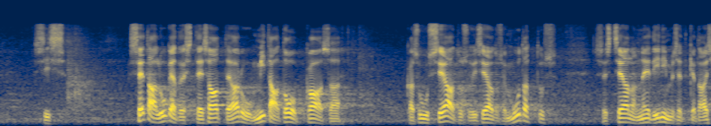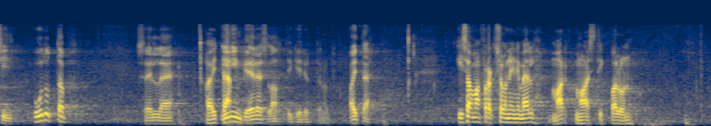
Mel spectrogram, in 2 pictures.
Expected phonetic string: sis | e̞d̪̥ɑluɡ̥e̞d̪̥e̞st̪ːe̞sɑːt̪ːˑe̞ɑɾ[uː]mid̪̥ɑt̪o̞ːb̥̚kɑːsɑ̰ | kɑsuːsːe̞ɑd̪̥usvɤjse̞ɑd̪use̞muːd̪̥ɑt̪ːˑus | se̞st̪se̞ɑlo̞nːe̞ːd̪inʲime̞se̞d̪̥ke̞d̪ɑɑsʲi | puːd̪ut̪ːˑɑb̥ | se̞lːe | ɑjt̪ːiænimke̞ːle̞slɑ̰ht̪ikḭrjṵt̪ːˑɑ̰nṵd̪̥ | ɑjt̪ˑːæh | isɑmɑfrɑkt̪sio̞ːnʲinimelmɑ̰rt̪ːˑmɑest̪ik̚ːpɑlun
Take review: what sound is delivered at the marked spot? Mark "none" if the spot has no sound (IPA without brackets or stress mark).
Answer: u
